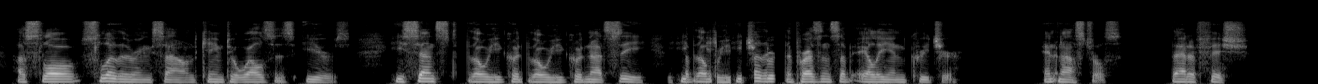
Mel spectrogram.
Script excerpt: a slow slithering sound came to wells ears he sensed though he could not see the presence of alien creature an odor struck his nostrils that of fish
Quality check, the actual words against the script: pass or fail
fail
